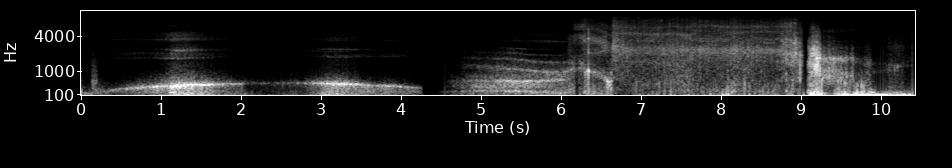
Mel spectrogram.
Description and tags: wind gurgle
Weird distorted voice. Kind of sounds like wind and gurgling. Recorded with a cheap Labtec LVA-8450 headset, processed in Audacity.
gurgle, distorted, wind, creepy, weird, processed, mouth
